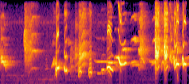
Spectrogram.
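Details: Excited white-rumped shama looking for a rival to fight: scattered whistles, slurred chirps and harsh rasping notes in irregular bursts, growing denser toward the end.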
